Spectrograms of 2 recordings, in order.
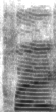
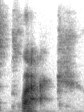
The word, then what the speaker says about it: plague: he pointed out that despite your thorough picking apart of his email, you mispronounced plague as plaque.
